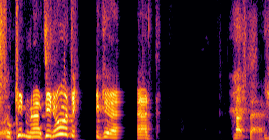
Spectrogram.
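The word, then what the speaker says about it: Ødegaard: Odegaard.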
